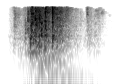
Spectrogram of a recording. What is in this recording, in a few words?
vehicles bicycle small childs drop down on others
